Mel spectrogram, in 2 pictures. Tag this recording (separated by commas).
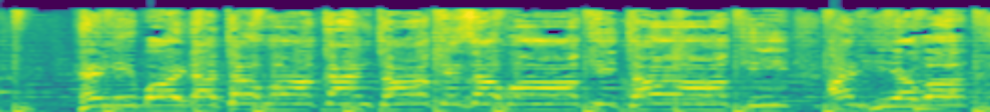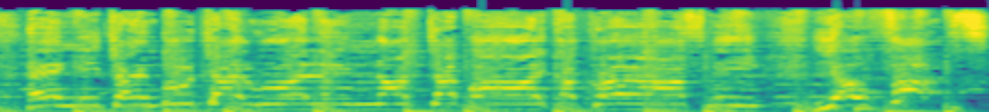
Music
